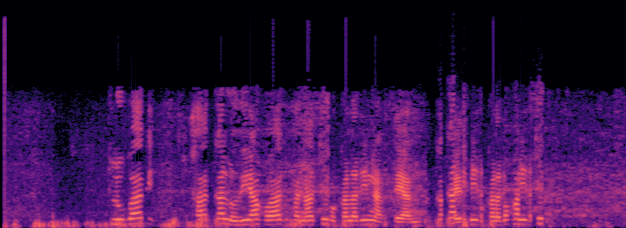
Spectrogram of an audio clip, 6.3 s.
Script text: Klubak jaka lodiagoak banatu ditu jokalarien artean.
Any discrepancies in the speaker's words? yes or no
yes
